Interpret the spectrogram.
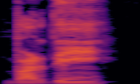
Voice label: "bardiñ", Apatani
